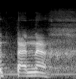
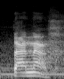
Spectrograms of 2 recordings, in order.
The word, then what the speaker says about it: Tanakh: Baik, secara umum kitab Taurat ni selalu diberikan dengan nama Tanakh. Pernah dengar perkataan tanak? Pernah dengar tak? Pernah. Ejaan dia T A N A K H T A N A K H tanah.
